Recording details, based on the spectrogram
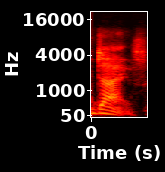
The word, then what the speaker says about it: DIIV: Dive. – I don't know Dive. – They spell it D-I-I-V.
